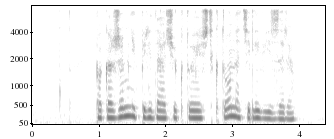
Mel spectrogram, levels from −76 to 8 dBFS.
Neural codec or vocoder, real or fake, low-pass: none; real; 7.2 kHz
